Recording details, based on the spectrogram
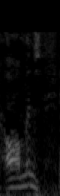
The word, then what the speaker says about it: almonds: It's not almonds, it's almonds.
